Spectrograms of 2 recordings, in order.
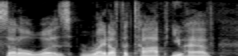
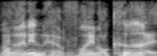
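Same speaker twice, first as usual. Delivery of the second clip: nerdy voice, pitched up and drawn out slowly; 5 semitones higher than usual. Speaker recalls how David Lynch sounded, nerdy David Lynch impression. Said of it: "he sounded like a nerd".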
